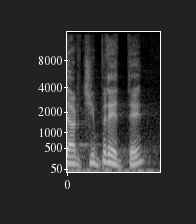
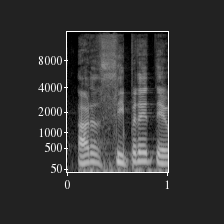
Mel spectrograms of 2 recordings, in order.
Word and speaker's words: Archiprete: El señor Fernando del Archiprete, arciprete o archiprete según lo pronuncia en italiano, ¿no?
